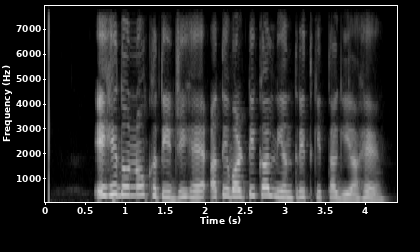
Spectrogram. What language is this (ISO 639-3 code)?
pan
